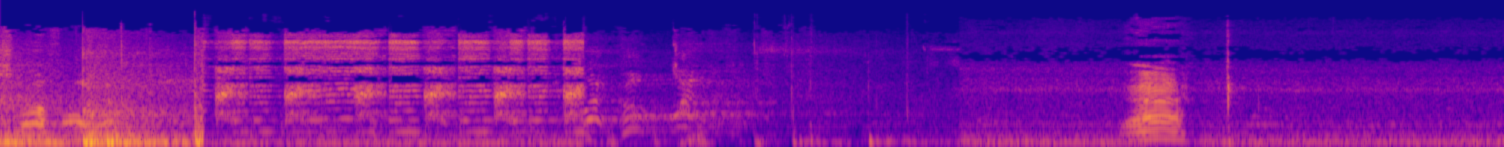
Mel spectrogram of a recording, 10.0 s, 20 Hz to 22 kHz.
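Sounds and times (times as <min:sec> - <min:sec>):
low outdoor background hum: 0:05.6 - 0:10.0.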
